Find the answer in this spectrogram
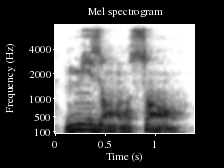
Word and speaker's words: mise en scène: I believe the correct pronunciation is mise en scène.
